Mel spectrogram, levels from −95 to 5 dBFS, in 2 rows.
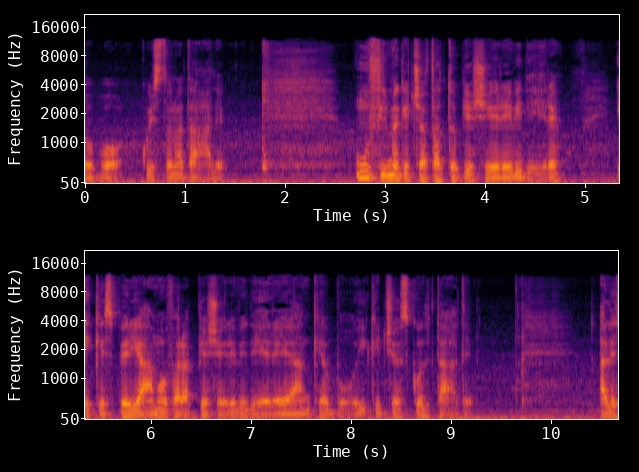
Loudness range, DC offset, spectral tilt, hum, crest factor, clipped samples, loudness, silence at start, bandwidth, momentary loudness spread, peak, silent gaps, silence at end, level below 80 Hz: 4 LU; under 0.1%; -4.5 dB/octave; none; 18 dB; under 0.1%; -27 LUFS; 0 s; 12.5 kHz; 18 LU; -10 dBFS; none; 0 s; -42 dBFS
